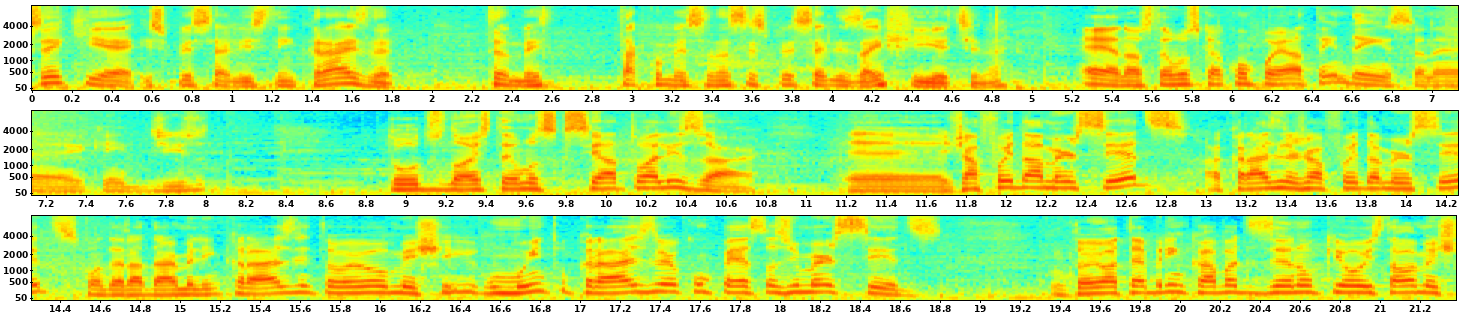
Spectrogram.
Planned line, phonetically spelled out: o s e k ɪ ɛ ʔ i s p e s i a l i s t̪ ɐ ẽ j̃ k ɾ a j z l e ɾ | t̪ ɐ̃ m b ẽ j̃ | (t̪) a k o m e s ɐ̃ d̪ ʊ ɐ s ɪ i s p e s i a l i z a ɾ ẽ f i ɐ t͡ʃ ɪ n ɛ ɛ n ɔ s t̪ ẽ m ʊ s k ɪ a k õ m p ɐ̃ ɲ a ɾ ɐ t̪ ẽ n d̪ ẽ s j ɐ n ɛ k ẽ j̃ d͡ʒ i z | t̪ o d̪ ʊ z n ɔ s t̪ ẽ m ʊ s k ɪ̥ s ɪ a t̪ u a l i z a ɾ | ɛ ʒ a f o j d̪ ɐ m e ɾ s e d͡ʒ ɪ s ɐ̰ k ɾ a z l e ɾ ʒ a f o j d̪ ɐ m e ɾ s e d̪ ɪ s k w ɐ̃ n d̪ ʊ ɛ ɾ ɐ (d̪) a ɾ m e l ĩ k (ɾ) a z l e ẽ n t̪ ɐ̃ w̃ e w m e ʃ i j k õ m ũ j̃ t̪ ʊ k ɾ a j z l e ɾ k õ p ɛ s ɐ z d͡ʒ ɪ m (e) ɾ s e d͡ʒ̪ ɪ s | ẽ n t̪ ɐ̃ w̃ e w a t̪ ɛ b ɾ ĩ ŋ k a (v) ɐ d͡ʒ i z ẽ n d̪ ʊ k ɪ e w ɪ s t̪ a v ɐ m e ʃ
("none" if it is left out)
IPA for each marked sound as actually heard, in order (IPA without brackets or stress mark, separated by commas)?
t̪, d̪, ɾ, e, v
